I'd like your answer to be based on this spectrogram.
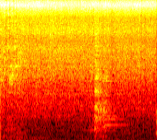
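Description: Leftover rice frying in oil with curry leaves and chopped carrot while being stirred, giving a loud, steady, close sizzle with a scraping stir partway through and no speech.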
